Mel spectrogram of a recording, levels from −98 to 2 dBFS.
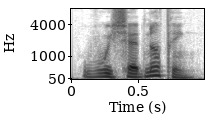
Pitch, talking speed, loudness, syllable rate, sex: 135 Hz, 180 wpm, -16 LUFS, 4.9 syllables/s, male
